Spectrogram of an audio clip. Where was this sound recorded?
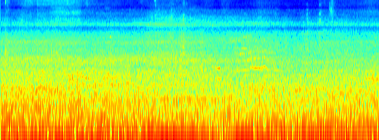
in a residential area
